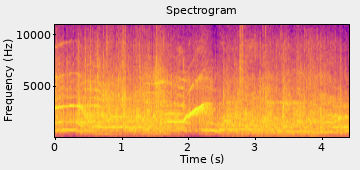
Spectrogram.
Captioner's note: crowd cheering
